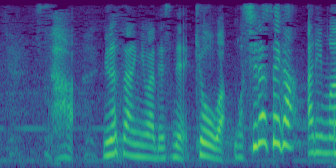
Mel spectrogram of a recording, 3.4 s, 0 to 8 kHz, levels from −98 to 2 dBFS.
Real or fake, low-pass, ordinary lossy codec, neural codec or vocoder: real; 7.2 kHz; none; none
